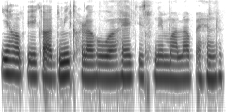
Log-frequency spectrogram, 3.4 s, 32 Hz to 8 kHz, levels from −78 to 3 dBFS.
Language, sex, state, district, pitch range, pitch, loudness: Hindi, female, Uttar Pradesh, Lalitpur, 170-185 Hz, 175 Hz, -18 LUFS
